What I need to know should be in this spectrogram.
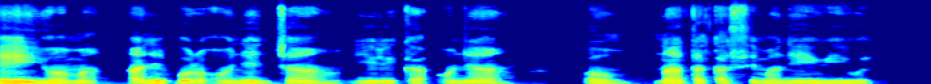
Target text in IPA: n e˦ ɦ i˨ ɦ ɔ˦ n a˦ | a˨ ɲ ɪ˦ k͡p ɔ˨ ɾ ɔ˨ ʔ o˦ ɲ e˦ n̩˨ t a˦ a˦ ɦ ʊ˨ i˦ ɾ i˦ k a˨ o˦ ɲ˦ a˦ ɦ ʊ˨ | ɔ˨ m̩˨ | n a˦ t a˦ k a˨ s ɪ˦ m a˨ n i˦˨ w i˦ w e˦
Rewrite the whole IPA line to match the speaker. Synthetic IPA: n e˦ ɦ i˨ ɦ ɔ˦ m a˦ | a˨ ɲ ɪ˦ k͡p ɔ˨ ɾ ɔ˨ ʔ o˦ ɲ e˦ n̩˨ t͡ʃ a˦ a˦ ɦ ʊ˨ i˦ ɾ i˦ k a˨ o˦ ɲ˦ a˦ ɦ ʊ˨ | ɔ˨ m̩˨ | n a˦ t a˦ k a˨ s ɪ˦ m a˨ n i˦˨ w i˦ w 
